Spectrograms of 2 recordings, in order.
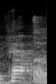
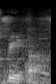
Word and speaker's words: Pippa: Sometimes people call you Peppa, right? But your name is not Peppa. That's spelled P-E-P-P-A. Your name is Pippa.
